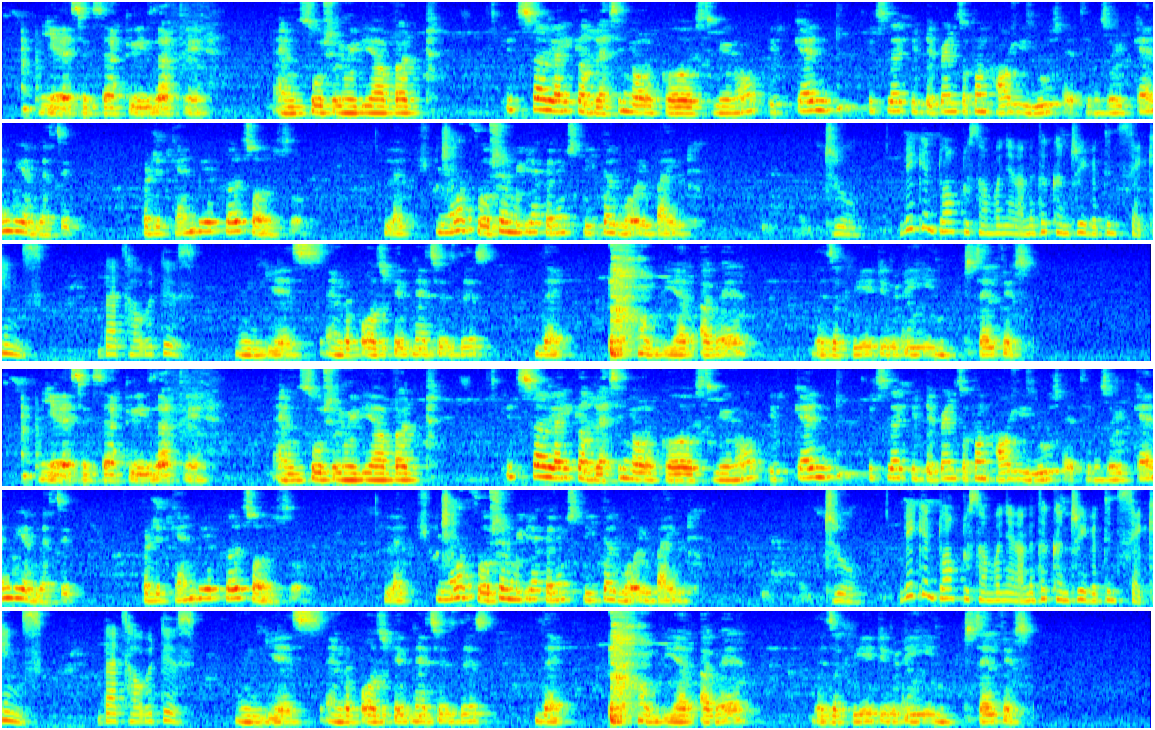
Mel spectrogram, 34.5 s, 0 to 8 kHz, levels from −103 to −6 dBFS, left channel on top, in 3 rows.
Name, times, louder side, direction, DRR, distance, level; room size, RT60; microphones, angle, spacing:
voice 1, 0.2-2.1 2.7-4.4 5.0-12.2 12.9-14.5 15.3-15.6 15.9-18.4 25.4-27.9 28.4-28.7 29.1-30.5 31.1-33.3, right 1 dB, 10° right, 1.5 m, -32 dB
voice 2, 19.7-20.1 20.5-23.4 24.0-24.9, right 3 dB, 30° right, 0.8 m, -39 dB
8.0 x 7.2 x 8.1 m
head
